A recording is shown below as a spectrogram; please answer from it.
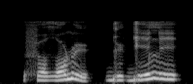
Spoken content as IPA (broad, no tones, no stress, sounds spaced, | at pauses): f ø ðˤ o ɳ y | ɡ y ɡ i l i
